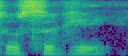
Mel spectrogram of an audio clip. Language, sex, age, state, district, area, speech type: Malayalam, male, 45-60, Kerala, Kottayam, urban, spontaneous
